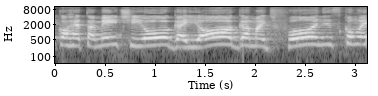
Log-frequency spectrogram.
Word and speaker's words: mindfulness: O mindfulness é uma palavra em inglês, então a gente pronuncia exatamente como no inglês, que é mind de mente, fullness, ou seja, uma mente completa, uma atenção completa, atenção plena.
